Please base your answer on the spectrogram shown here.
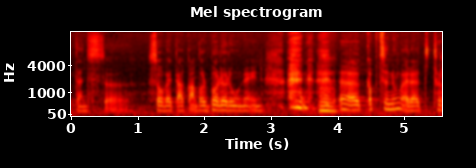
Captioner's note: laughs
